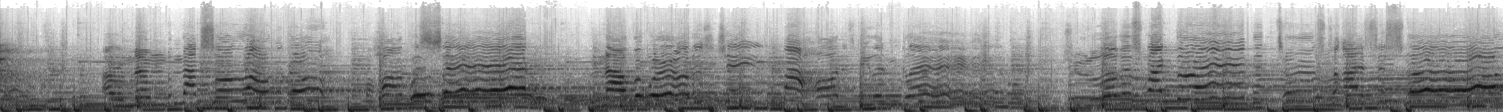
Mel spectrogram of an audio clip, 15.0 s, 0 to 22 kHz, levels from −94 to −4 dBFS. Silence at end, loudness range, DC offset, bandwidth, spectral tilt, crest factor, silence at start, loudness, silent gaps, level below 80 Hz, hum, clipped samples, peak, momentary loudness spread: 0 s; 4 LU; under 0.1%; 16 kHz; -6.5 dB/octave; 14 dB; 0 s; -17 LUFS; none; -28 dBFS; none; under 0.1%; -2 dBFS; 6 LU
